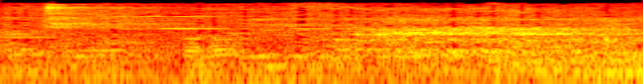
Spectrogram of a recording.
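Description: A horse whinnying, one drawn-out call in the second half, over the murmur of voices in a horse arena.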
